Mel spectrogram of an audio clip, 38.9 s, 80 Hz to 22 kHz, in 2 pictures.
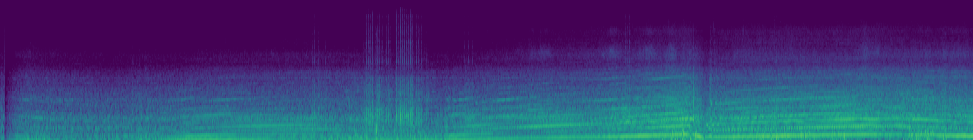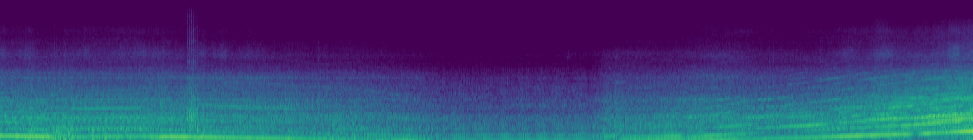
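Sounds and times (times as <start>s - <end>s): motorcycle engine revving: 4.0s - 26.7s, 31.4s - 38.9s.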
